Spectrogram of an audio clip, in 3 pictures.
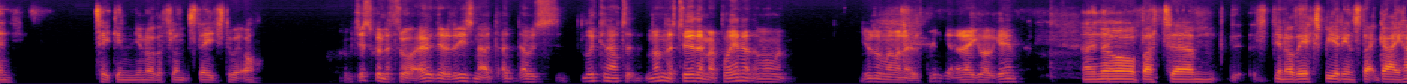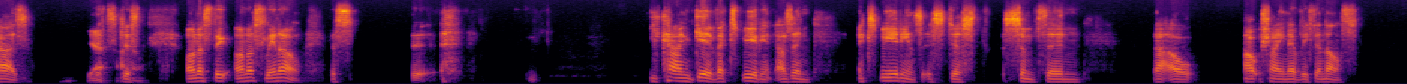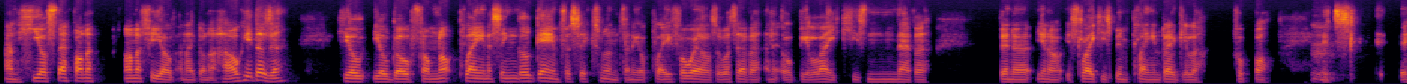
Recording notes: As usual our chat was conducted through the socially-distanced means of Zoom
